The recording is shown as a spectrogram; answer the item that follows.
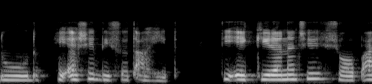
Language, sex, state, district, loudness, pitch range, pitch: Marathi, female, Maharashtra, Dhule, -20 LUFS, 200-225 Hz, 215 Hz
